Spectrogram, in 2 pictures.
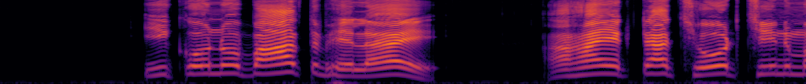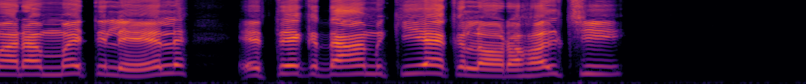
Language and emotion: Maithili, angry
